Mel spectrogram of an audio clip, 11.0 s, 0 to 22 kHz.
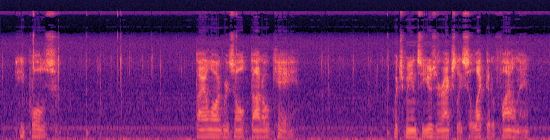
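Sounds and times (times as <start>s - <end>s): keyboard typing clicks: 0.6s - 3.7s, 6.4s - 7.9s.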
